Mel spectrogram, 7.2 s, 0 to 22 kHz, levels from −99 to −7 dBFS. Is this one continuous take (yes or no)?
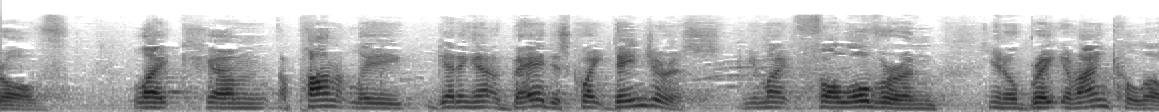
no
